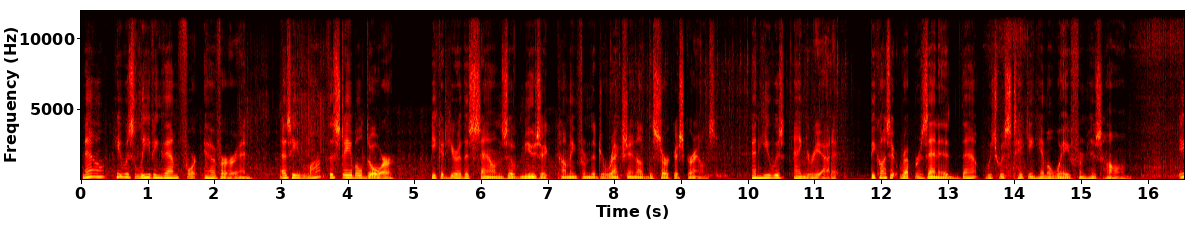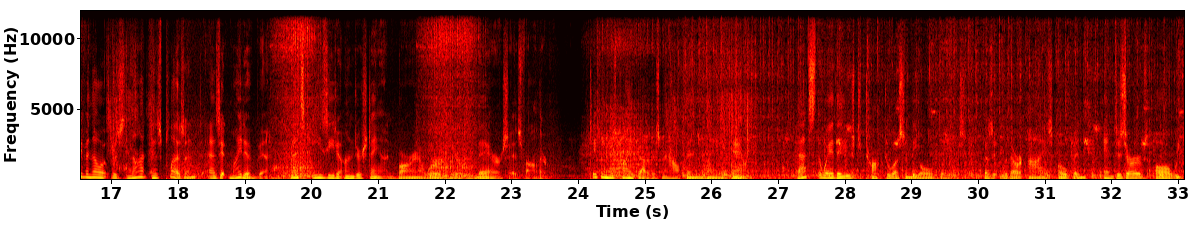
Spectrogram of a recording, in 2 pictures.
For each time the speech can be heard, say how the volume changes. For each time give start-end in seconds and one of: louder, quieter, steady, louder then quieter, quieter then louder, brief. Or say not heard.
0.0-33.0 steady.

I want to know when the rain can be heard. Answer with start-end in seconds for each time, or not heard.
not heard.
